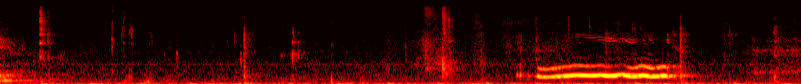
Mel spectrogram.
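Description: A woman humming one wavering note, about a second long, after a few seconds of faint taps and clicks.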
